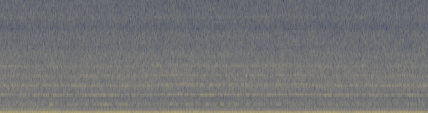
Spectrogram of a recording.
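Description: Steady drone of running machinery: a constant low hum with several thin, steady high-pitched whine tones above it.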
